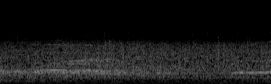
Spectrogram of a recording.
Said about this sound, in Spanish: Hombres, hombres. ya. Todos los hombres den un grito de júbilo, los que están aquí, los hombres.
